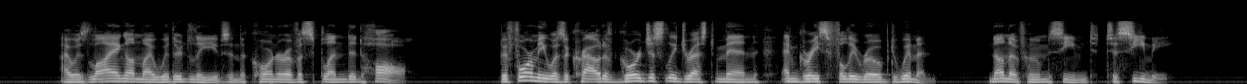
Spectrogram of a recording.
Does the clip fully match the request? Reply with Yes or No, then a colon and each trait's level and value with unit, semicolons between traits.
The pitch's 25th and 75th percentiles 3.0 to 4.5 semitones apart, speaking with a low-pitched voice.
No: narrow, 2.5 semitones; low, 120 Hz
